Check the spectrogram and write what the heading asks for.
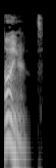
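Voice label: "irons", British English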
